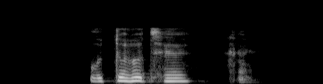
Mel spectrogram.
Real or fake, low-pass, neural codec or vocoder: fake; 5.4 kHz; codec, 16 kHz, 4 kbps, FunCodec, trained on LibriTTS, 50 frames a second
